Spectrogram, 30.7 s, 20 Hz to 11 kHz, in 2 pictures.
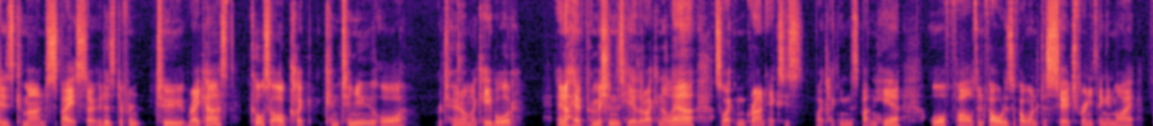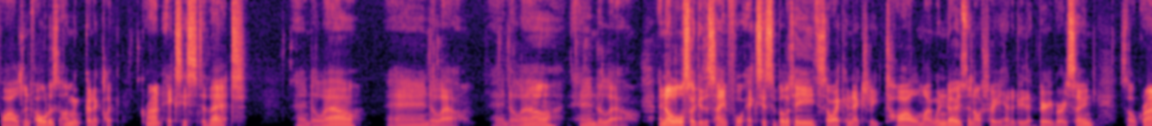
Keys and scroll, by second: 3.4 typing, 6.2 Return, 7.0 typing, 10.2 typing, 19.0-19.5 typing, 22.5 typing, 25.7 typing.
